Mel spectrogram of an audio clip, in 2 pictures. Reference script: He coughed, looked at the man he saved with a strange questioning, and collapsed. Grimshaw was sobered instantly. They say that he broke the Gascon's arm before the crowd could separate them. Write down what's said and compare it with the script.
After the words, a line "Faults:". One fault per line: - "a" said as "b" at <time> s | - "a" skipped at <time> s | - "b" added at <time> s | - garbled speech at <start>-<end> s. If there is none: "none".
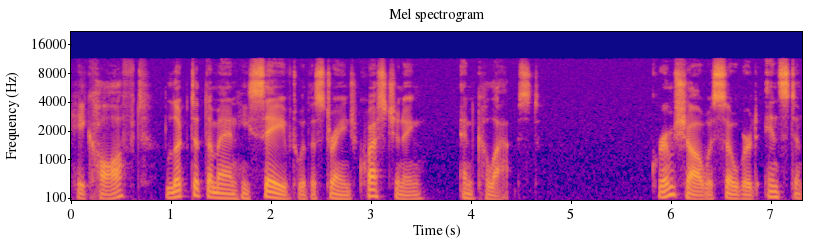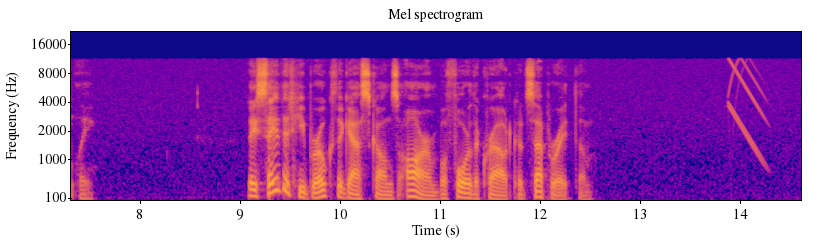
He coughed, looked at the man he saved with a strange questioning, and collapsed. Grimshaw was sobered instantly. They say that he broke the Gascon's arm before the crowd could separate them.
Faults:
none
